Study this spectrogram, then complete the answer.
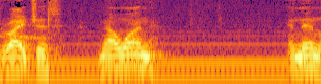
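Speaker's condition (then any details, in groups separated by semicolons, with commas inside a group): ALS; diagnosed last summer, end of life approaching, muscles quickly stopping working, legs affected, drops things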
